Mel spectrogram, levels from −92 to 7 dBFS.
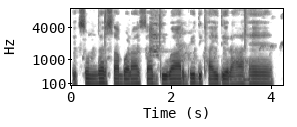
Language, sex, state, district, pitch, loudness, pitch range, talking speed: Hindi, male, Bihar, Jamui, 115 Hz, -16 LUFS, 110-115 Hz, 140 wpm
